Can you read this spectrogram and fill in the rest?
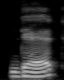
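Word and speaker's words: debt: পরে টি থাকলে ওই বি অনুচ্চারিত থাকে যেমন ডি ই বি টি দ্যাট ডি ও ইউ বি টি ডাউট এস ইউ বি টি এল E subtle এখানে প্রতিটি শব্দে বি এর পরে টি রয়েছে যার কারণে উপরের এই নিয়ম অনুযায়ী প্রতিটি শব্দে বি এর উচ্চারণ সাইলেন্ট হয়েছে অথবা বি অনুচ্চারিত রয়েছে আশা করি সকলেই বুঝতে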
